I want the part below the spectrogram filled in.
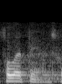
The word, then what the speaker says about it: Philippians: And it's the letter of St. Paul to the Filipinos. Did I mispronounce it? I guess it's the Philippians, right?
